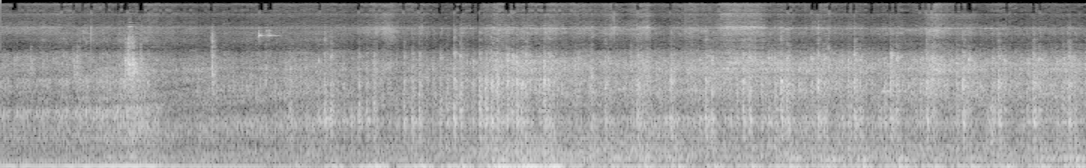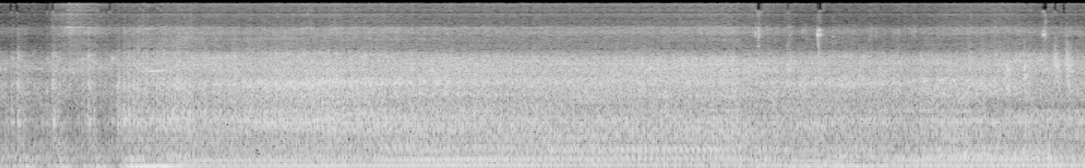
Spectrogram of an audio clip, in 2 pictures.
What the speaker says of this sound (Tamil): அங்கே ஒரு வண்டி வருதுங்க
